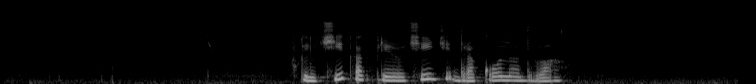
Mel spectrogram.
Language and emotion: Russian, neutral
